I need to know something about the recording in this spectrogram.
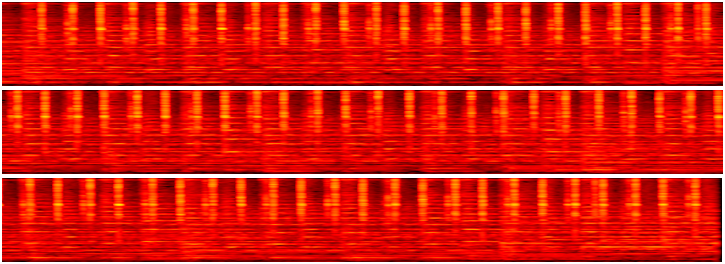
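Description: Clock-ticking sound effect, fast and even, counting down a puzzle timer, over soft background music with sustained low notes. The ticking starts and stops abruptly with the timer.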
